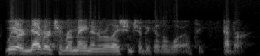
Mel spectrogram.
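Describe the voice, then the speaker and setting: Racing along with lively intonation, a medium-pitched man speaks over a tinny, phone-like connection. He's a life coach guest in an interview, emphatic and motivating, repeating his main points and firing off rhetorical questions.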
